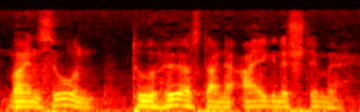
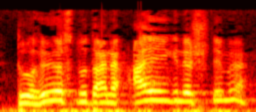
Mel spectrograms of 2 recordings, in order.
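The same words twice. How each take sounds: First: Low, slow, gentle explanation; smiling father. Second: High, loud, slow emphasis on EIGENE; emphatic. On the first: Acted. Father tells his son about the echo, calm low voice. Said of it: "Der Vater lächelt". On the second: Real, not acted. Preacher drives home the point, slow and emphatic.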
